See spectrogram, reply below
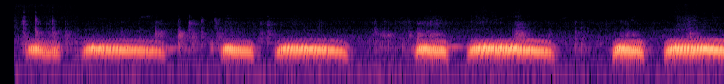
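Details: Spotted dove giving an energetic, repeated cooing call: low, hollow coos in pairs, a short note followed by a longer drawn-out one, repeated roughly every second.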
